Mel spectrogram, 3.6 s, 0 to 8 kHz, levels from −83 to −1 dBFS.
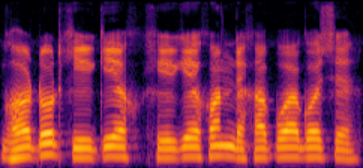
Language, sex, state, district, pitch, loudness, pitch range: Assamese, male, Assam, Sonitpur, 130 Hz, -17 LUFS, 120-135 Hz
